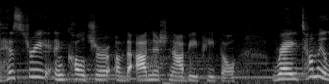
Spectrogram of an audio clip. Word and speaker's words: Anishinaabe: Yeah, and how you pronounce that word is Anishinaabe. Anishinaabe.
